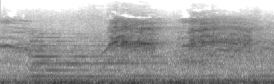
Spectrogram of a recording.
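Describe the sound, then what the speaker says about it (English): Outdoor birds in the city of Worcester give two harsh, squawking calls over steady background noise, moderately near and clear, with a faint hum underneath. "and the birds are chirping."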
